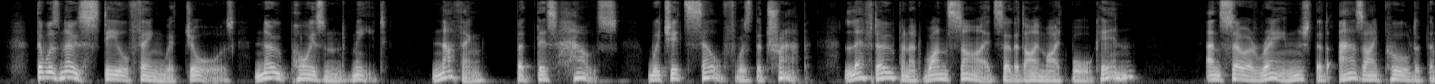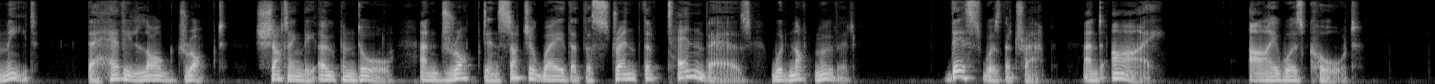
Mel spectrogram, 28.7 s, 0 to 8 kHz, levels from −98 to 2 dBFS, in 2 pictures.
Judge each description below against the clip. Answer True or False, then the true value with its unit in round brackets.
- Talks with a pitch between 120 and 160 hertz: False (105 Hz)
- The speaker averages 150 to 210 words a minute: True (155 wpm)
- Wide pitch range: True (5.9 semitones)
